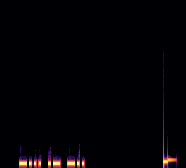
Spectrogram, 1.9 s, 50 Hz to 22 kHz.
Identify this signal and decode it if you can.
Morse code, heard as a keyed tone, about 52 wpm, 700 Hz. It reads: BAD
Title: Sentences from Top 700 Words - New Word Drill - 50wpm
